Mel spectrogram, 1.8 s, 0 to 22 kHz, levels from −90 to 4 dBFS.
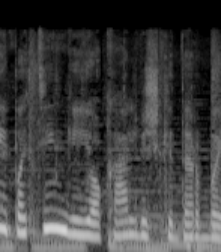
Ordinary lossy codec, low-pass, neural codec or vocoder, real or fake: AAC, 48 kbps; 14.4 kHz; none; real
